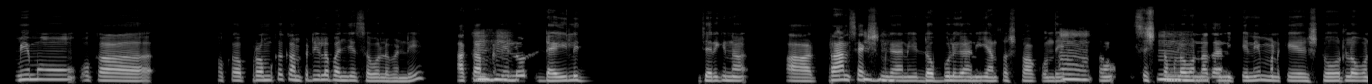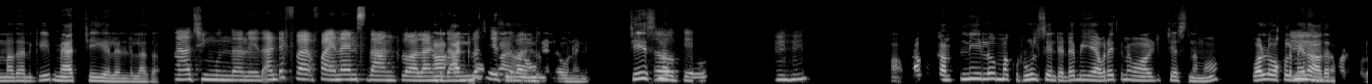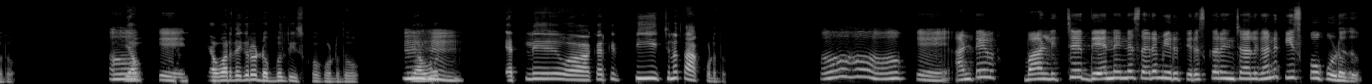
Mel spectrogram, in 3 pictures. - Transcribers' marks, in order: in English: "కంపెనీలో"; in English: "కంపెనీలో డైలీ"; in English: "ట్రాన్సాక్షన్"; in English: "సిస్టమ్‌లో"; in English: "స్టోర్‌లో"; in English: "మ్యాచ్"; static; in English: "కంపినీ‌లో"; in English: "ఆడిట్"; other background noise
- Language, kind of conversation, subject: Telugu, podcast, సహాయం చేయలేనప్పుడు అది స్పష్టంగా, మర్యాదగా ఎలా తెలియజేయాలి?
